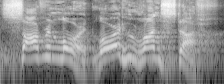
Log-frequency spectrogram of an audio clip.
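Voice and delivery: high, slow pleading cry. Retold or imitated. Amos crying out to the sovereign Lord, high and slow. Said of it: "he cries out again".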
